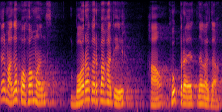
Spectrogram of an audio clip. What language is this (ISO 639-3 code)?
kok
